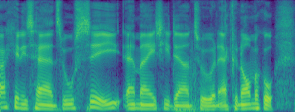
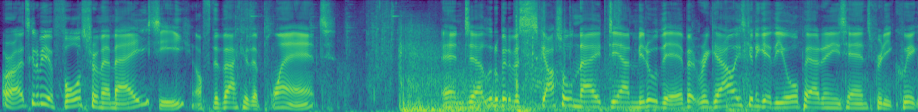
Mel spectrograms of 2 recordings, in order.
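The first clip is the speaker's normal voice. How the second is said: ordinary talk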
